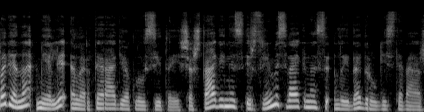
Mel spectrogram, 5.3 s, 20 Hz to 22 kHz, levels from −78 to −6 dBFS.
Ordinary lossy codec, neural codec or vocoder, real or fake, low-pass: AAC, 48 kbps; codec, 44.1 kHz, 7.8 kbps, Pupu-Codec; fake; 14.4 kHz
